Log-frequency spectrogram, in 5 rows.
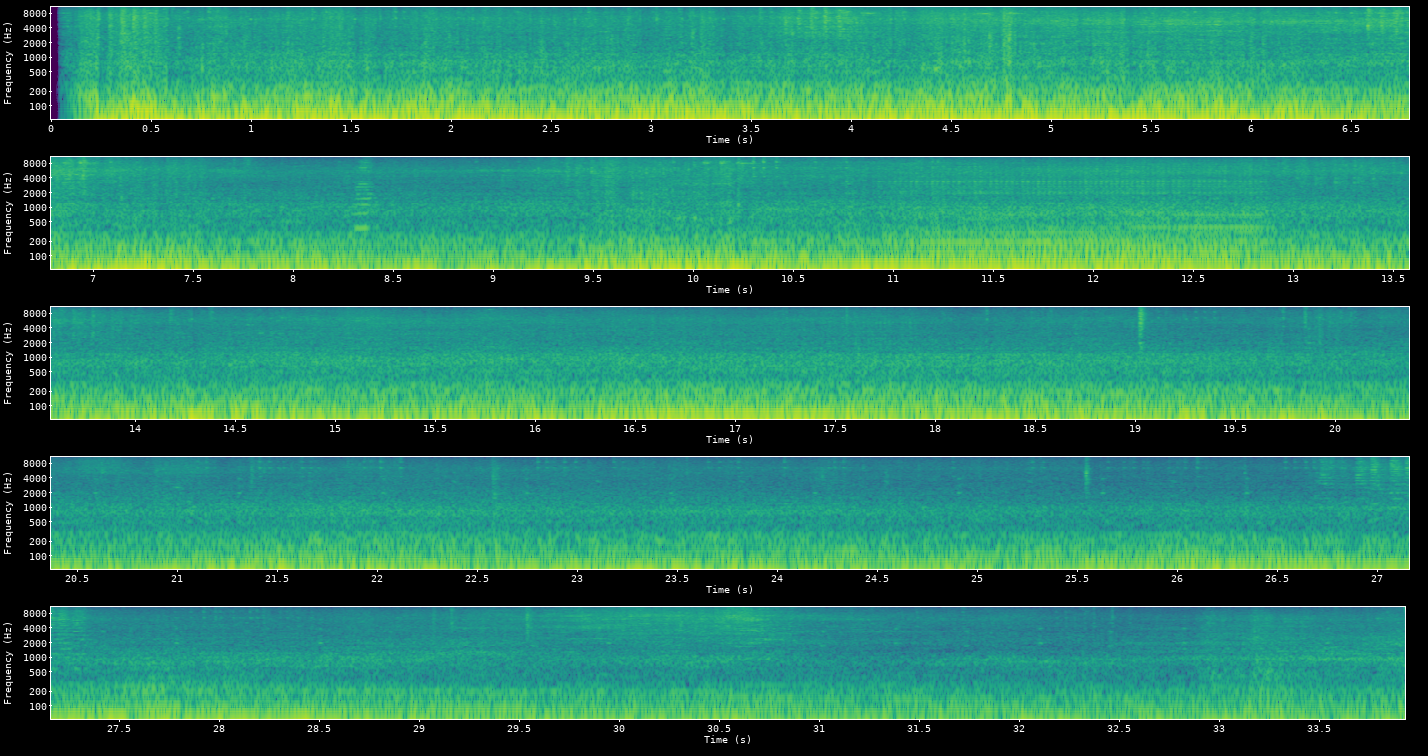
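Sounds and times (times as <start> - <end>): traffic rumble: 0.0 - 33.9
vehicle horn: 8.2 - 8.6, 12.3 - 12.9.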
